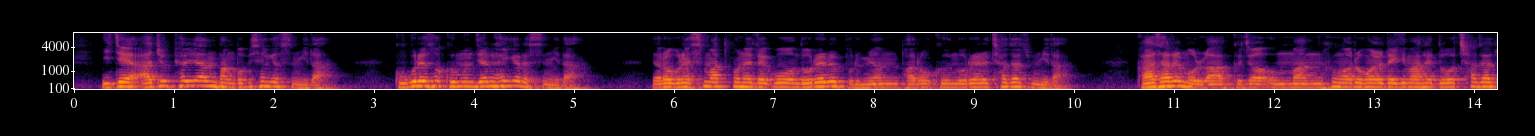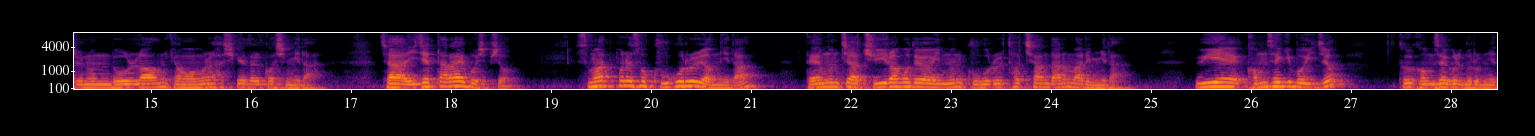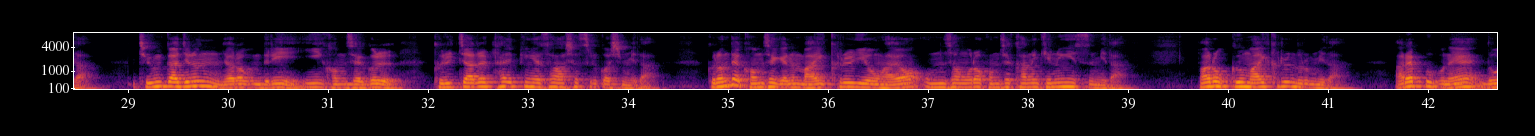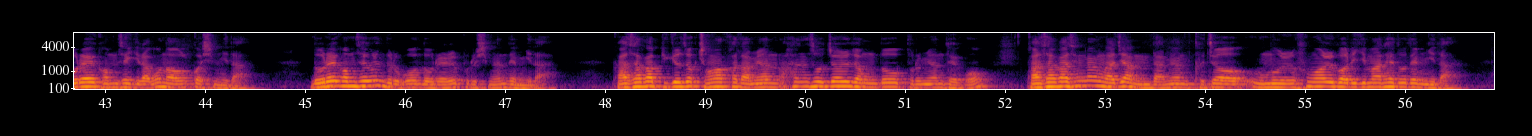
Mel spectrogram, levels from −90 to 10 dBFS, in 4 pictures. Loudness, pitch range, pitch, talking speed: -23 LUFS, 135-175 Hz, 155 Hz, 325 characters per minute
